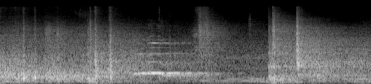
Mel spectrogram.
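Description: Skateboard wheels clack against the bowl's edge.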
